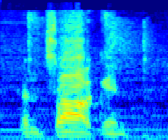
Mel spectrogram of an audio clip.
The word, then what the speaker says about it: Pennsauken: me like 6 weeks to learn how to pronounce that, Pennsauken.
